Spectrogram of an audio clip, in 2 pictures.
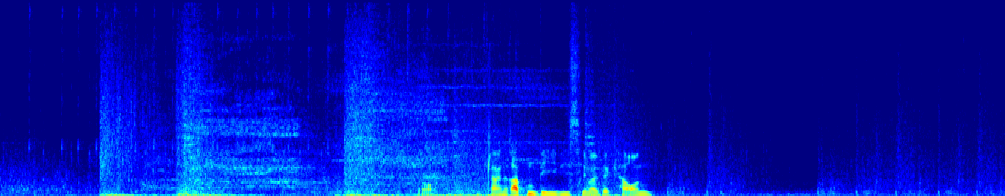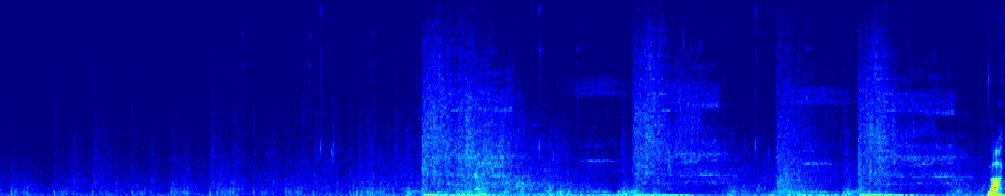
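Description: A sword slashes and clangs against a creature.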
